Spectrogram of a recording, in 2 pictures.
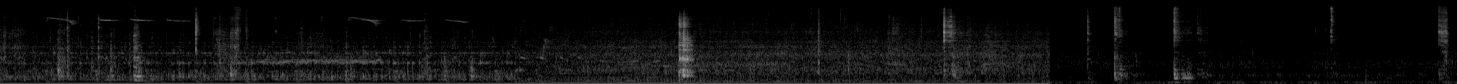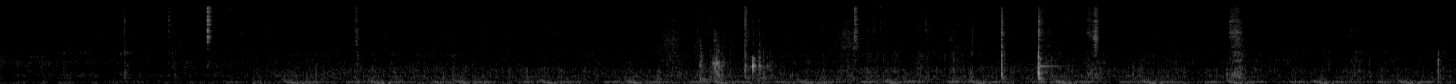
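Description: Pork frying in a wok over a wood fire: a steady sizzle, then, after a sudden drop, a quieter simmer with sharp clicks of metal tongs against the wok as the pieces are turned. A few short bird chirps in the first few seconds.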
